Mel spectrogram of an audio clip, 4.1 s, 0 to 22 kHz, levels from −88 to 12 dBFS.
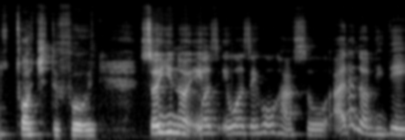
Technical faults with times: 1.63-2.46 zipper noise
2.01-2.05 compressed frames skipped
3.47-3.51 compressed frames skipped

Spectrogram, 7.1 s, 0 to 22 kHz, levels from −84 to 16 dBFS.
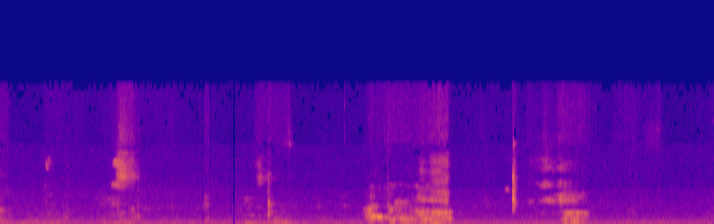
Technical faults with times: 2.03-2.36 processor overload crackle

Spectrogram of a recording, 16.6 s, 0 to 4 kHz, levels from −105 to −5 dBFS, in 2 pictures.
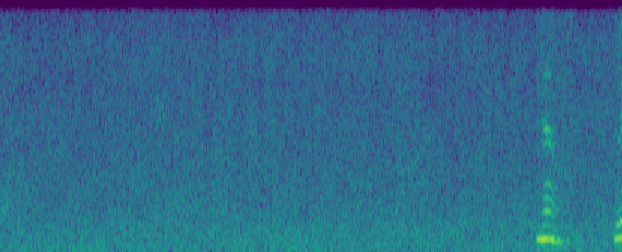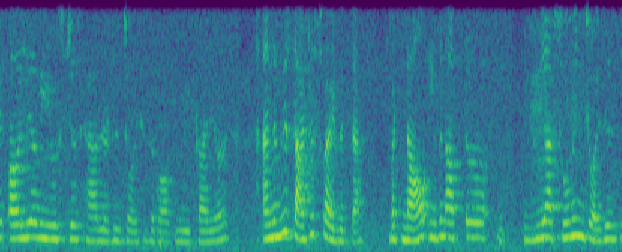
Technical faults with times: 0.00-7.15 comfort noise in place of the background
7.65-8.19 comfort noise in place of the background
11.49-11.71 comfort noise in place of the background
13.29-13.49 comfort noise in place of the background
15.11-15.29 comfort noise in place of the background

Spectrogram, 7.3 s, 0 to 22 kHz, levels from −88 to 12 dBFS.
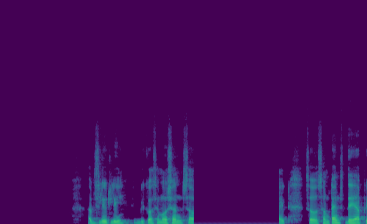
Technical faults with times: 3.87-5.59 audio dropout to a faint residue

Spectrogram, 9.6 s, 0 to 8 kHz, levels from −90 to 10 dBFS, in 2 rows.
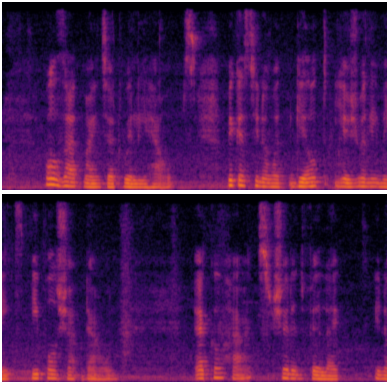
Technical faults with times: none

